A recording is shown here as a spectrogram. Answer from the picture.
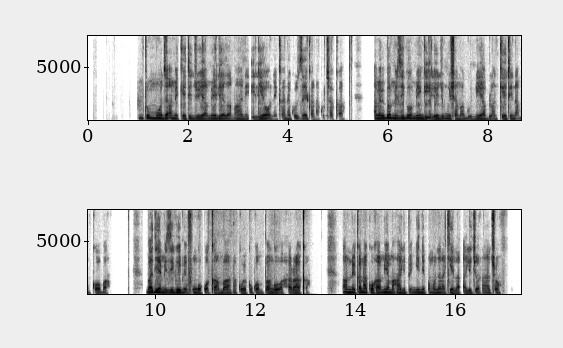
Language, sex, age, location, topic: Swahili, male, 18-24, Kisumu, health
